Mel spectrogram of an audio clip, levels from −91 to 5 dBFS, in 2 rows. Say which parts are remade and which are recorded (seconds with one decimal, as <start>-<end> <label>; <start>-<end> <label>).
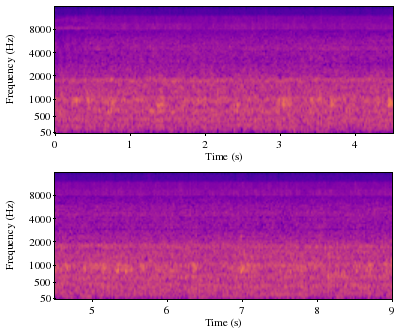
0.0-1.0 recorded; 1.0-5.2 remade; 5.2-7.8 recorded; 7.8-8.3 remade; 8.3-9.0 recorded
